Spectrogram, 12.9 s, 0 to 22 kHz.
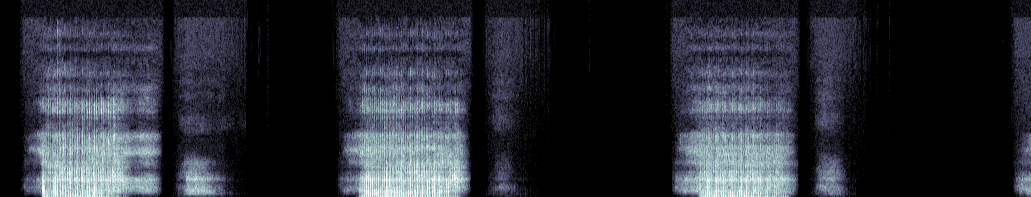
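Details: Gentle snoring: deep, rattling snores on each breath in with quieter breaths out, about 15 breaths a minute, regular.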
